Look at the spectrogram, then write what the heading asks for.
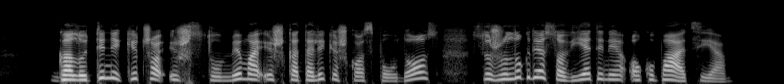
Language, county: Lithuanian, Kaunas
